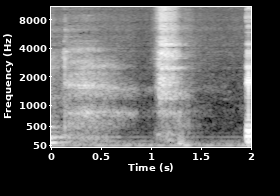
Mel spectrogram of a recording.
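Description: A man's short breath about a second in, during a pause between his words. The tail of a drawn-out spoken "um" fades away at the start.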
